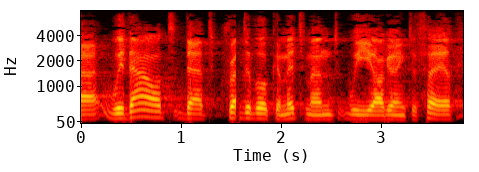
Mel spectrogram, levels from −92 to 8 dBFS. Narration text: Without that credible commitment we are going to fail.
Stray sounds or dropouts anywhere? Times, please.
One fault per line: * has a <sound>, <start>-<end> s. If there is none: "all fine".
* has a dropout, 1.5-1.6 s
